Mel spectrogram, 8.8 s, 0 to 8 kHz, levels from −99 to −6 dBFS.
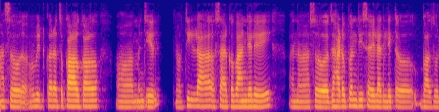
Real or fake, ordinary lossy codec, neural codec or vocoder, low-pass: fake; none; codec, 24 kHz, 0.9 kbps, WavTokenizer, medium speech release version 2; 7.2 kHz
